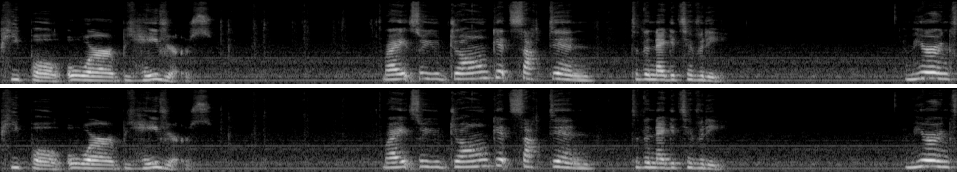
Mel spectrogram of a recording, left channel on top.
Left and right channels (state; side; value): normal; both; correlation 0.62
